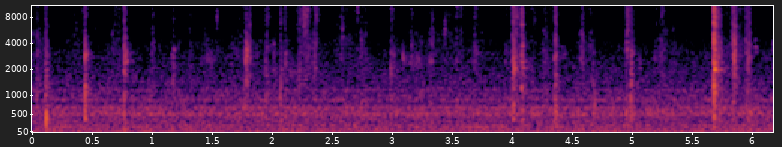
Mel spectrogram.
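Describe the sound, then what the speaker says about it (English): Meditation and journaling cards being shuffled, giving soft scattered riffles and light taps spread across the stretch, fairly quiet and close with no talking. "we're going to pull some meditation and journaling cards for you."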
